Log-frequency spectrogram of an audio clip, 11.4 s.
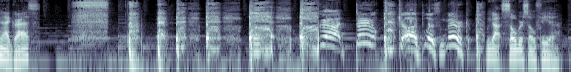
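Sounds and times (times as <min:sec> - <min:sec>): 
speech: 0:00.0 - 0:00.8, 0:01.4 - 0:01.8, 0:06.5 - 0:11.3
coughing: 0:02.5 - 0:06.6, 0:07.6 - 0:08.1, 0:09.1 - 0:09.8.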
